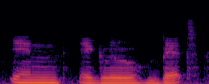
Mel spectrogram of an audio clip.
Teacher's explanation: this sound is a high, front, unrounded vowel, and this is the lax version of the previous one.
